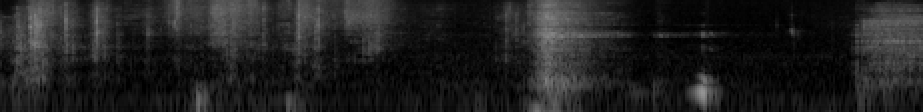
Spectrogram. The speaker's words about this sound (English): Shuffle, shuffle.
